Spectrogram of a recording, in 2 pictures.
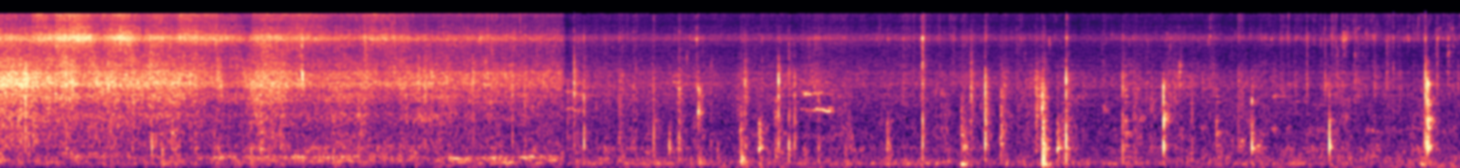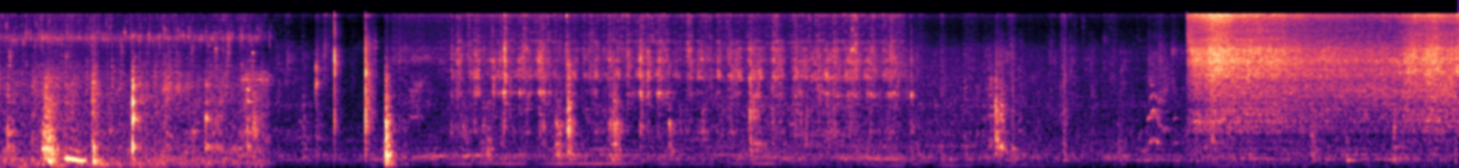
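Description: Sliced mushrooms sizzling in hot oil in a metal wok, the sizzle loudest at first and fading over several seconds, then a wooden spatula scraping and clicking against the wok as they are stirred. Near the end a fresh burst of sizzling as boiling water is poured into the hot pan.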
